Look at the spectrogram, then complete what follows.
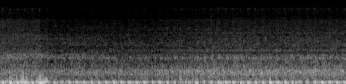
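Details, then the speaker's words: Yamaha NMAX v1 scooter engine, fully warmed up after a long run, idles with a steady, even low thump after repair; before repair it had a rough, noisy ticking knock and was consuming coolant. "Okay. So all goods yan. So kanina pa umaandar to."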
